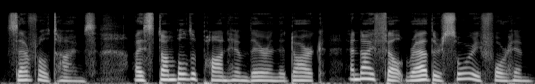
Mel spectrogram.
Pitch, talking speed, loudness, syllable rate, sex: 195 Hz, 190 wpm, -18 LUFS, 5.3 syllables/s, female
